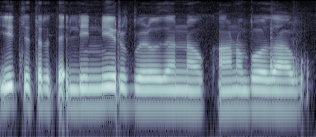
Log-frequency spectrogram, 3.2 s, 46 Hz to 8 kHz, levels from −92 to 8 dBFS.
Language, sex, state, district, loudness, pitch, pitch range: Kannada, male, Karnataka, Koppal, -16 LUFS, 135 Hz, 130-145 Hz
